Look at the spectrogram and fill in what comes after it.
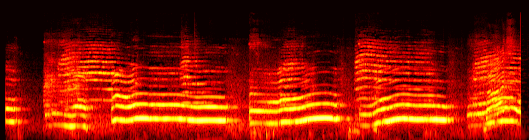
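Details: Siberian Husky. A Siberian Husky gives a run of drawn-out howls, each a sustained, rich tone that bends up and down before breaking off. The howling comes in reply to a cat's meows, with brief pauses between bouts.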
